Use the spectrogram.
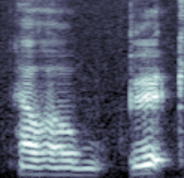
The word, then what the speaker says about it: Hal Holbrook: One guy gets killed, and the other guy that opened it, Hal Holbrook, is that how you pronounce it? Hal Holbrook, yeah.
